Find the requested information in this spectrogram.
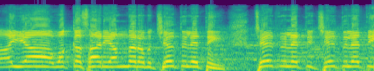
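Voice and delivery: loud, driving preacher's call; full-force preaching. Real, not acted. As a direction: rouse the crowd with a loud call.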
